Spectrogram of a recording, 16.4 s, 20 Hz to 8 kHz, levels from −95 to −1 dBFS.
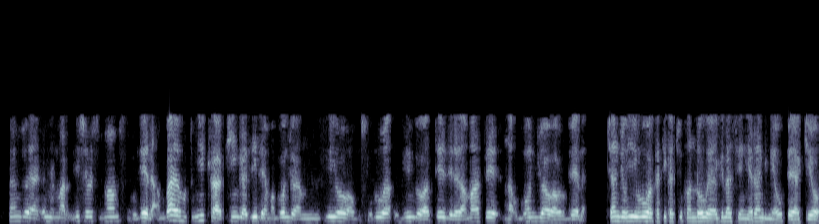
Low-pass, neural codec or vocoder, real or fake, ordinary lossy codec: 7.2 kHz; codec, 16 kHz, 2 kbps, FunCodec, trained on Chinese and English, 25 frames a second; fake; AAC, 16 kbps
